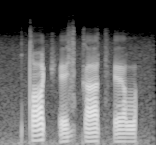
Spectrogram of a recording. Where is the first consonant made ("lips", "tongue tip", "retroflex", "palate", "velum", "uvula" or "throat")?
tongue tip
